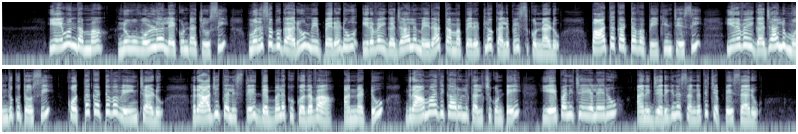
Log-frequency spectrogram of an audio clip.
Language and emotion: Telugu, neutral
